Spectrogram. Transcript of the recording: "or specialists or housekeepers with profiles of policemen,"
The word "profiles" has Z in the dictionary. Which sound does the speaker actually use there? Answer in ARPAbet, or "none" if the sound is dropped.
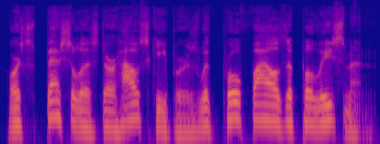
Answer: Z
